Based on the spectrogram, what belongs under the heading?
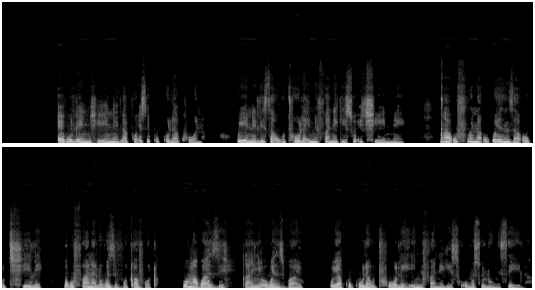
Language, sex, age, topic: North Ndebele, female, 25-35, health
